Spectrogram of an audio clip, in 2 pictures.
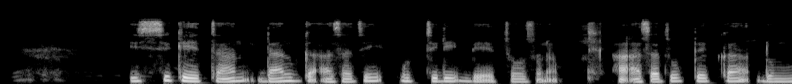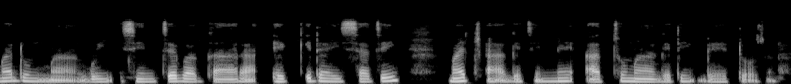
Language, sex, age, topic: Gamo, male, 25-35, government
